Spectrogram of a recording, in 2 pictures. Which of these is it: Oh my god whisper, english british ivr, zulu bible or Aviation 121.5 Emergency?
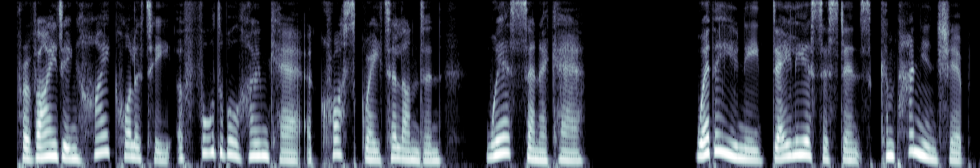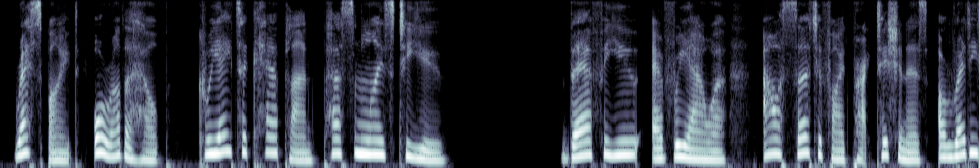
english british ivr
